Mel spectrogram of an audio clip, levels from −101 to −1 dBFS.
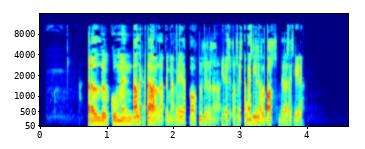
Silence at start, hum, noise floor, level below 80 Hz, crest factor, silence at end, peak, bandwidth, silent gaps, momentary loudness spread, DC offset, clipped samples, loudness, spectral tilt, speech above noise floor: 0.7 s; none; -87 dBFS; -56 dBFS; 24 dB; 0.7 s; -2 dBFS; 11.5 kHz; none; 13 LU; under 0.1%; under 0.1%; -23 LUFS; -4 dB/octave; 64 dB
